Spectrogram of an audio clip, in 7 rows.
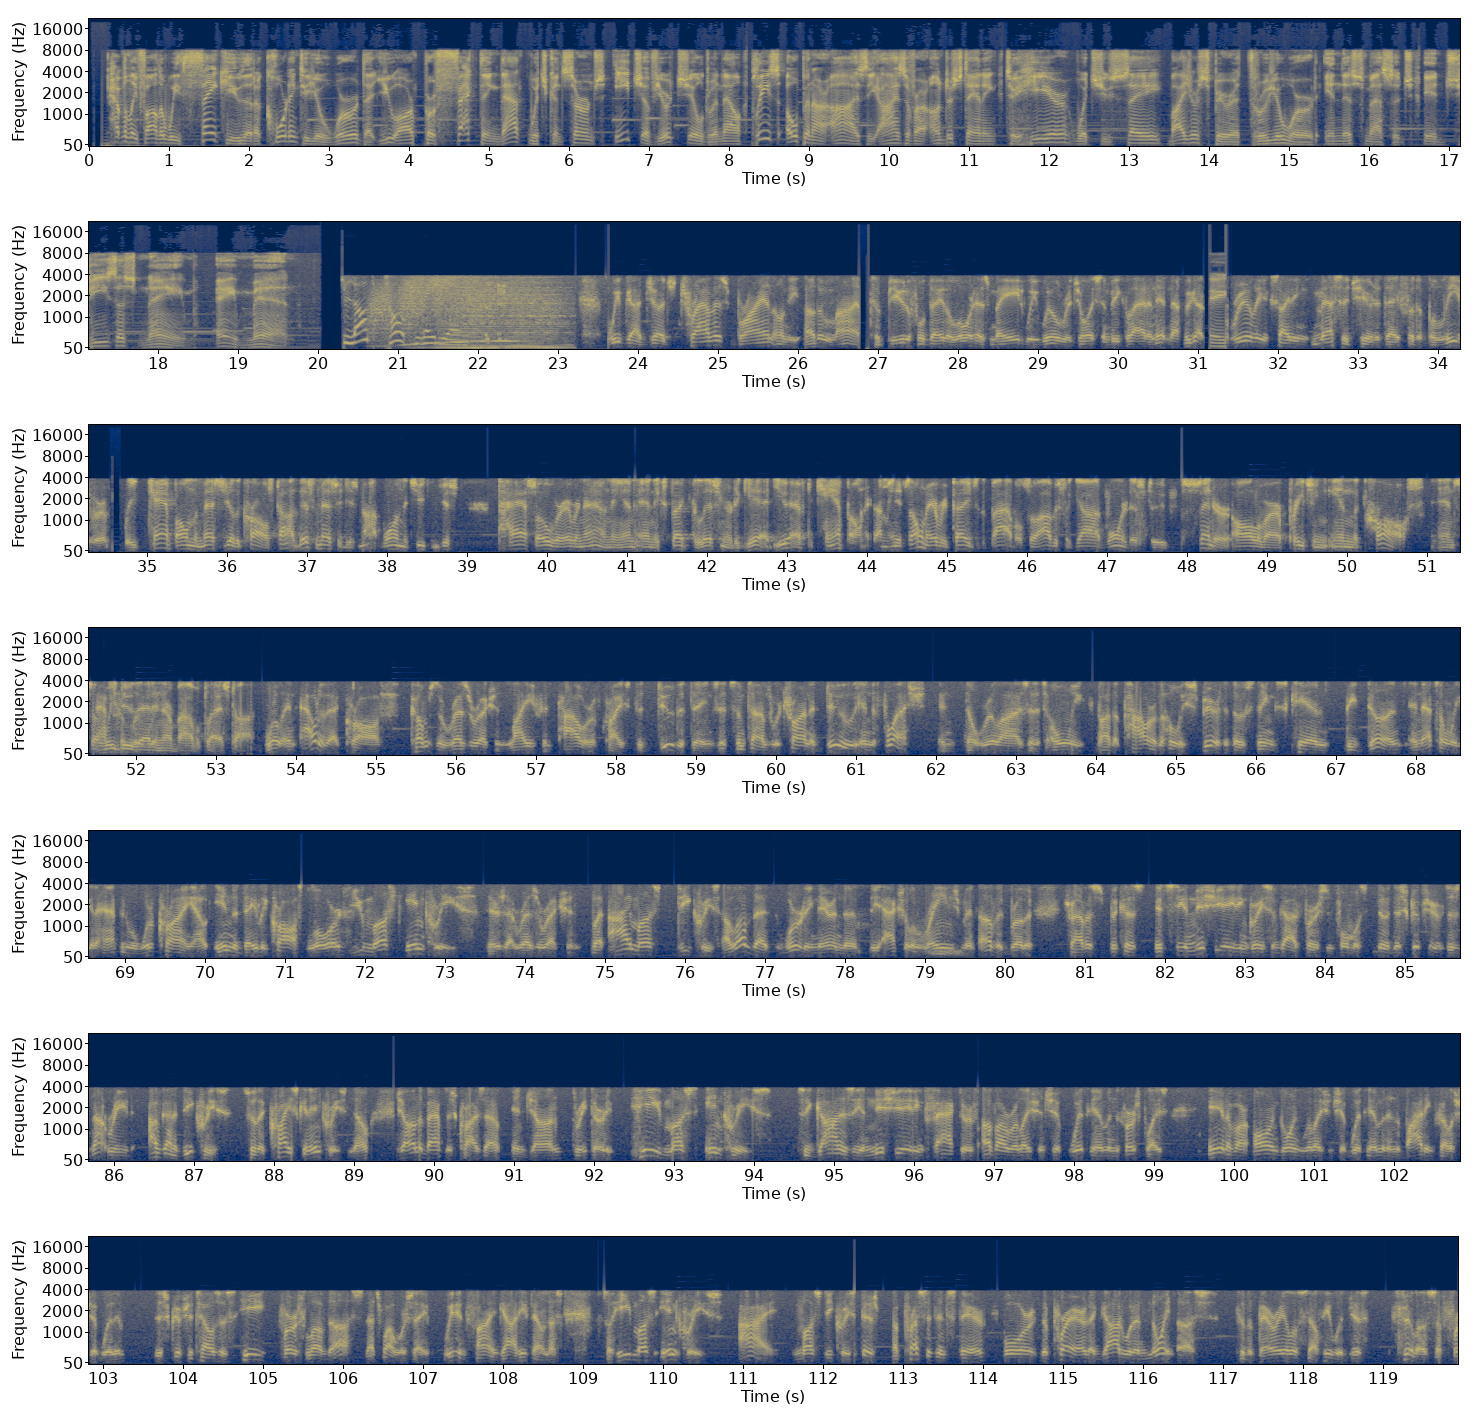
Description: UNplugged Interview with Judge Travis Bryan III [podcast] - SafeGuardYourSoul
UNplugged-Interview-with-Judge-Travis-Bryan-III-EDITED-MUSIC.mp3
